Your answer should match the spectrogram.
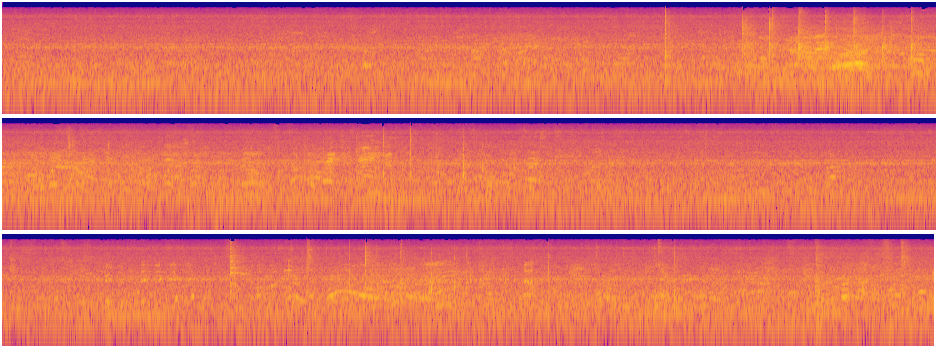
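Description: Ballpark background of indistinct voices from spectators and players, with louder calls about eight seconds in and again near twenty-two seconds, over a steady background hum.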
